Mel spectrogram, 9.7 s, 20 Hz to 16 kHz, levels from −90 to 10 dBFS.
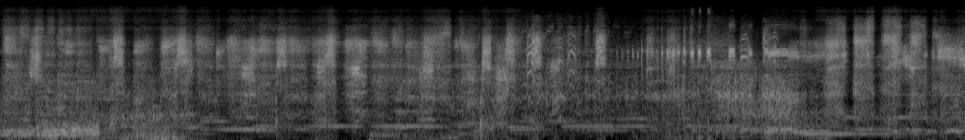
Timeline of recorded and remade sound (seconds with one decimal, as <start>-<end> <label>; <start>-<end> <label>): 0.0-5.2 remade; 5.2-6.4 recorded; 6.4-6.9 remade; 6.9-7.9 recorded; 7.9-9.7 remade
